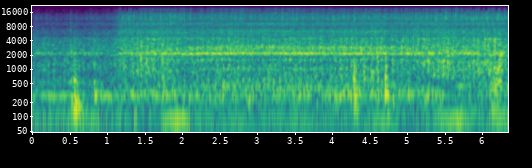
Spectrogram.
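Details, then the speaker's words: VAZ 2113 (Lada Samara) manual gearbox at idle: steady high whistle over the idling engine from failed fifth-gear bearings; slight idle fluctuation, possible vacuum leak; gearbox removed to replace bearings. "Сейчас там отчетливо слышен свист подшипников."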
